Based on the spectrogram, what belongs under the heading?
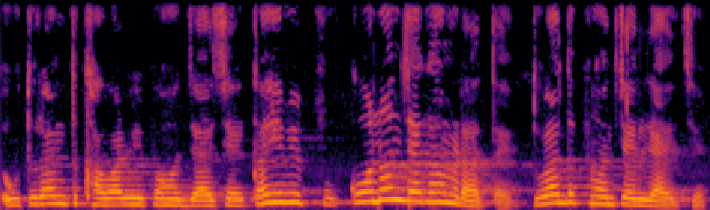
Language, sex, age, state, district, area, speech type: Maithili, female, 30-45, Bihar, Begusarai, rural, spontaneous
